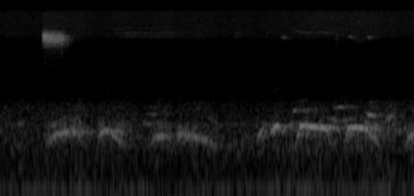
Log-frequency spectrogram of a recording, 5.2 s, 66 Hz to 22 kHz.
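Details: A wood pigeon in a garden in Weener, East Frisia, northwest Germany, in August 2023, gives deep, soft hooting coos in a rhythmic phrase, several low notes over a few seconds. A brief high sound cuts in near the start.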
